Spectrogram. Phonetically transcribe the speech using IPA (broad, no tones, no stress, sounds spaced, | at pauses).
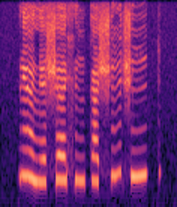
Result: ɾʲ ɛ̃ lʲ ɛ ʃ ɛ xʲ ə̃ ŋ k æ ʃ ĩ ʃ i k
